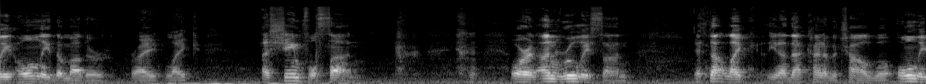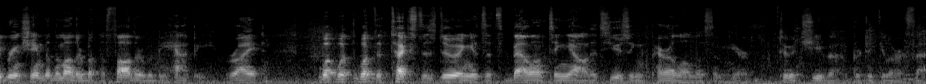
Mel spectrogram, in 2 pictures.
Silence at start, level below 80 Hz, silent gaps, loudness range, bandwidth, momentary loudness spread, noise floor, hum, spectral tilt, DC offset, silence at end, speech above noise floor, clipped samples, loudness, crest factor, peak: 0 s; -48 dBFS; none; 11 LU; 16 kHz; 23 LU; -45 dBFS; none; -4.5 dB/octave; under 0.1%; 0 s; 21 dB; under 0.1%; -24 LUFS; 22 dB; -4 dBFS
